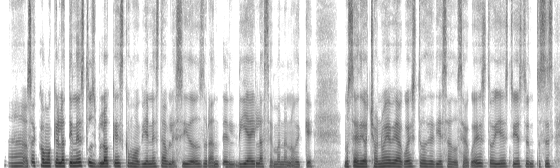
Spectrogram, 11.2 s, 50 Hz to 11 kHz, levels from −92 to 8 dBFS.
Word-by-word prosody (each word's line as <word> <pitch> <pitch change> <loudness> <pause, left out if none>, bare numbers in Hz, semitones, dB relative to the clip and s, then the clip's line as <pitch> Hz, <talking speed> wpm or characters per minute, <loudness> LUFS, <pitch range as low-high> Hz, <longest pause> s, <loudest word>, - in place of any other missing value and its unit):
Ah, 200 0 -4
o - - -4
sea, 225 +4 +1
como 210 -2 +3
que 210 - +5
lo 200 0 +7
tienes 215 +2 +5
tus 215 -4 +3
bloques 195 +1 +3
como 185 -5 -1
bien 175 +1 0
establecidos 175 -1 -2
durante 170 -2 -4
el 155 -1 -6
día 175 0 +1
y 175 - +1
la 180 -1 -1
semana, 160 -2 -7
¿no?, - - -5
de 155 -1 -5
que, - - -5 0.6
no - - -1
sé, 90 - +3
de 90 0 +5
8 175 - -2
a 170 - 0
9 190 +1 +3
hago 170 -1 0
esto, 185 +1 -2
de 175 -2 -1
10 165 0 -3
a 165 - -3
12 150 -3 -5
hago - - -5
esto, 195 -1 -1
y 175 0 +1
esto, 185 -1 -4
y - - +1
esto, 180 +1 -5
entonces, 175 +1 -5
180 Hz, 215 wpm, -22 LUFS, 170-195 Hz, 0.6 s, lo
